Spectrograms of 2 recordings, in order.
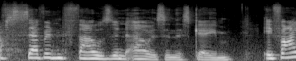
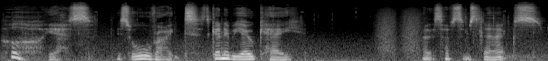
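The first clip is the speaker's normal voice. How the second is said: soft unvoiced self-soothing; hushed reassurance to herself; whispered comfort; 2 semitones lower, 5 dB quieter than usual. Real, not acted. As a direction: whisper to calm yourself down.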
